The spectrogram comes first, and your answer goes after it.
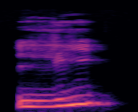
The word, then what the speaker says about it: lit: Lis un livre. Lis un livre. Le T is silent and E at livre silent as well.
